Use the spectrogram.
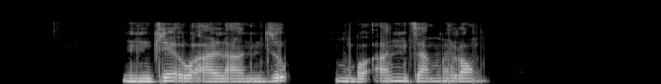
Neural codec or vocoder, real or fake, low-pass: codec, 16 kHz, 4.8 kbps, FACodec; fake; 7.2 kHz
